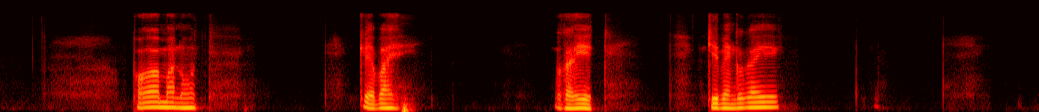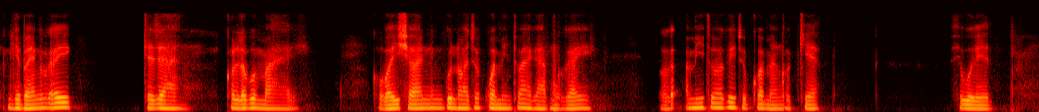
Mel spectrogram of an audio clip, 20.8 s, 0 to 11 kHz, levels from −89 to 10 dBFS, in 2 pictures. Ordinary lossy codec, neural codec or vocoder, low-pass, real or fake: none; codec, 16 kHz, 0.8 kbps, ZipCodec; 7.2 kHz; fake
